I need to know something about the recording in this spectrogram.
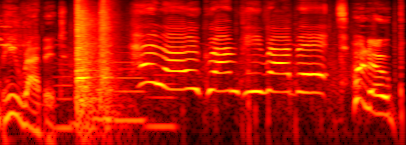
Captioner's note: chrashing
